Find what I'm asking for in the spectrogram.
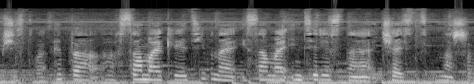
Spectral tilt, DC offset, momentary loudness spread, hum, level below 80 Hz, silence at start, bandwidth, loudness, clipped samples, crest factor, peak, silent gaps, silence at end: -2 dB/octave; under 0.1%; 7 LU; none; -26 dBFS; 0 s; over 20 kHz; -11 LUFS; 0.1%; 14 dB; 0 dBFS; none; 0 s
